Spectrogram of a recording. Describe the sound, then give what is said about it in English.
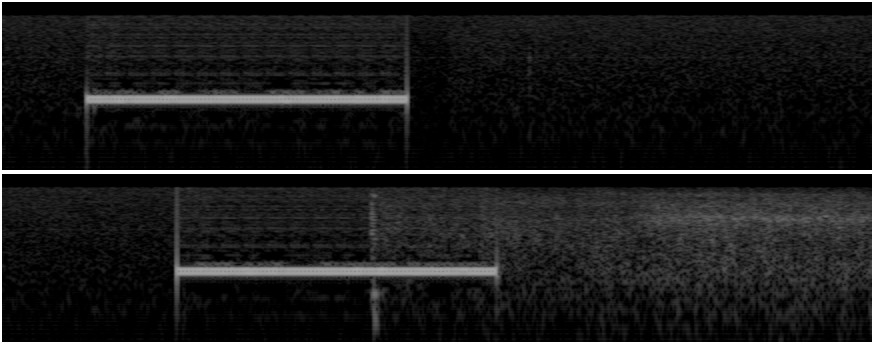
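A phone ringback tone heard over a call line while phoning the bait shop shack at Sandbridge fishing pier in Virginia: two long, steady ring bursts of about two seconds each, separated by a few seconds of hissy line noise, with no one talking. “We'll see if anyone's home in the shack to answer the phone.”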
